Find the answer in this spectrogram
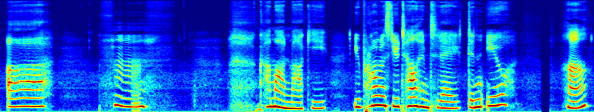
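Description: A woman playing a perky, chatty teenage schoolgirl in an amateur anime dub audition, expressive and girlish. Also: high voice, no room sound.

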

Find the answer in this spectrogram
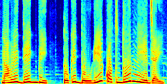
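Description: A woman voicing a scolding, sharp-tongued middle-aged village mother in a cartoon, with a high voice. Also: animated, a little fast, faint music behind, lightly acted. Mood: angry. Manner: nagging, scolding. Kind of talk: cartoon voice acting.

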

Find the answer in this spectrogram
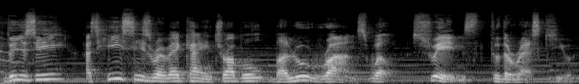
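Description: A man narrating a vlog in a wistful, gently joking voice-over, a native Spanish speaker. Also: on the high side, sing-song, measured pace, faint music behind.

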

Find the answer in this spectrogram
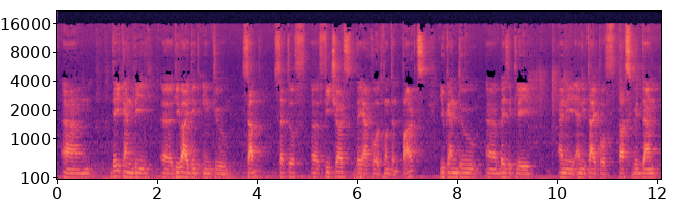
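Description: A young man giving an explanatory software tutorial, haltingly, repeating and rephrasing himself as he goes. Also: sits low. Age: young adult. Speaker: tutorial instructor. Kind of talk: explanatory software screencast lecture. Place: indoor room, speaking beside a screen recording. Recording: roomy echo, audible background noise.

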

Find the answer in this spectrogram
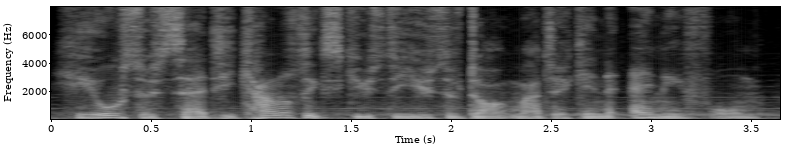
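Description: A man acting as a level-headed, polite young student wizard hero in a video game, measured and formal. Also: on the low side, darkish tone, close to an everyday voice. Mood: composed, earnest. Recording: music behind the voice.

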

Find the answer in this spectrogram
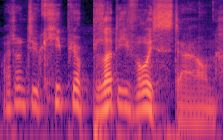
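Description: A man with a gravelly voice giving casual playthrough commentary with some light roleplay. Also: a little high, sing-song, measured pace, a little hiss or hum. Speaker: gamer playing and commentating.

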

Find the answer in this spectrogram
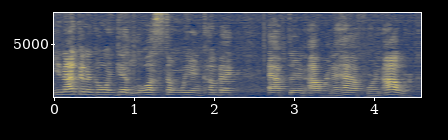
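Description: A woman's voice: medium pitch, level tone, fairly quick, fairly bright tone, a little hiss or hum, low-quality recording. A woman narrating a recipe casually as a cooking host, chatty and playful, talking straight to viewers.

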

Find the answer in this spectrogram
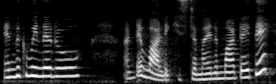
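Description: A woman's voice: high voice, animated, normal speed. An older woman telling a children's story informally, explaining as she goes and putting questions to her listeners. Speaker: storyteller grandmother.

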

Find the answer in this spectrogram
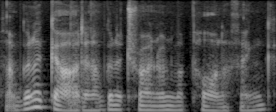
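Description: A middle-aged man with a croaky voice, thinking aloud as he plays fast chess and comments on each move. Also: fairly low pitch, expressive, background noise. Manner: thinking aloud, muttering over moves. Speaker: chess streamer. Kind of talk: live game commentary.

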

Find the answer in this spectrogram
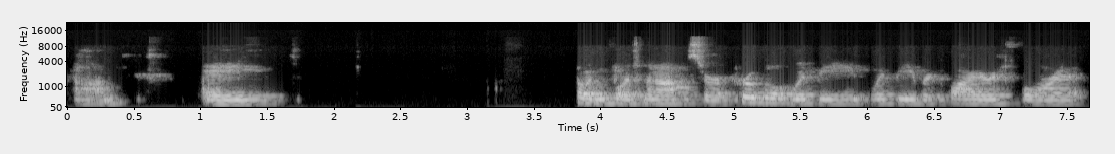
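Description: Slow, low-voiced woman chairing a meeting. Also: darkish tone, distant mic, lo-fi sound. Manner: measured and careful, many filler pauses. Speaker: planning board chair. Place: town office meeting room. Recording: echoey room, voice picked up from afar.

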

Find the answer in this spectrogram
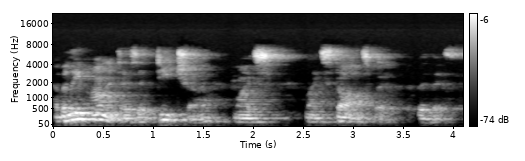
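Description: Male panel host, dark muffled tone, far from the mic in a big echoey hall. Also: lowish voice, animated. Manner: halting, many fillers and restarts. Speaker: panel moderator. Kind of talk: hosting a panel discussion. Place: large conference hall. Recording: roomy hall, distant mic, dull sound.

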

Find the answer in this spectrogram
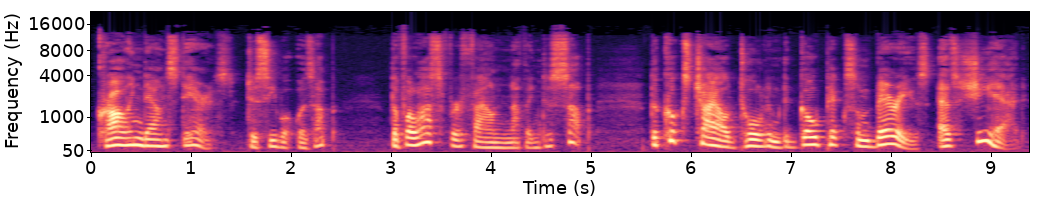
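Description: A Canadian man performs poetry with theatrical flair. His voice sits a little high for a man and moves through a lively range of pitch. Each phrase is placed deliberately, as an actor would in a dramatic reading. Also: slightly rough. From Ontario, Canada.

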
